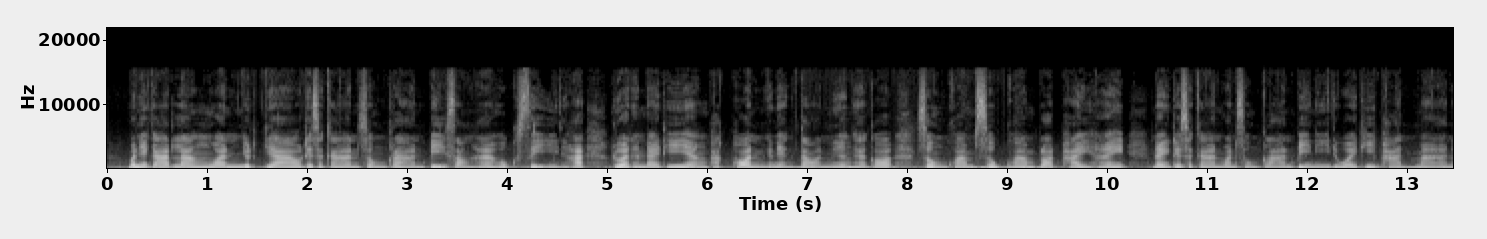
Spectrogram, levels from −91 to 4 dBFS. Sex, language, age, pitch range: female, Thai, 20-39, 165-195 Hz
